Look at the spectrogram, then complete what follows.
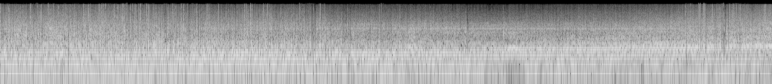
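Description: Liter-class inline-four sportbike engine running hard at high revs, heard from the bike itself, under heavy wind rush. About five seconds in, the engine pitch steps up.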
